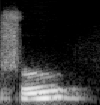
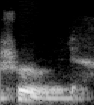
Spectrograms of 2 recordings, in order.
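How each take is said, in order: First: The word is drawn out in a funny voice. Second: The word is said in a normal voice. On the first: "I kind of talk funny" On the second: "instead of saying food"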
